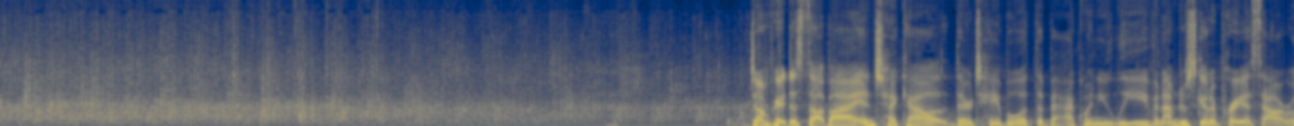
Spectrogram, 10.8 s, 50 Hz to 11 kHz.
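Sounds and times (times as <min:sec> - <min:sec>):
audience applause at a gathering: 0:00.0 - 0:06.6
speech: 0:06.3 - 0:10.7.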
